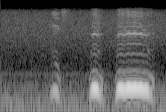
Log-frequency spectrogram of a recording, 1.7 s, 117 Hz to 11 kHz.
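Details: Great horned owl during courting season at a nest tree, filmed by a live camera on January 9, 2023, when a male brought a rodent gift to his mate: one soft short note, then two deep hoots, the last one longer.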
